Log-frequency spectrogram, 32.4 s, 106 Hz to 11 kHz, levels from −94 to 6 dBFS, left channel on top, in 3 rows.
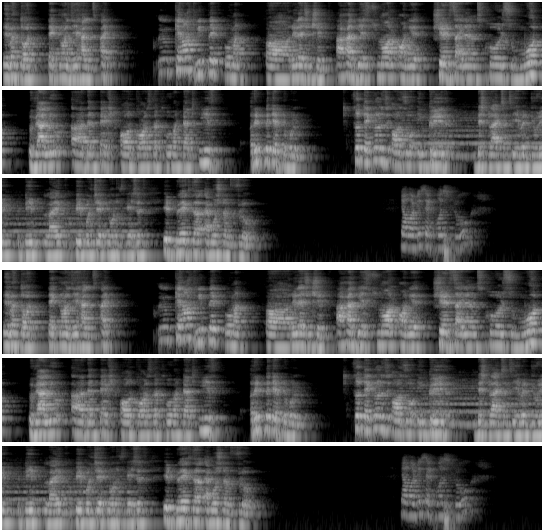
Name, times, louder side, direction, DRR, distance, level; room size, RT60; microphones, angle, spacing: voice 1, 0.0-2.2 3.1-4.8 5.3-10.8 11.3-15.0 15.7-16.7 17.8-19.8 20.2-24.5 24.8-26.6, equal, 10° left, -2 dB, 0.4 m, -31 dB
Bowed string instrument, 18.7-24.3, right 2 dB, 50° right, 0.6 m, -46 dB
voice 2, 29.6-30.9, left 2 dB, 80° left, -1 dB, 1.0 m, -40 dB
3.4 x 2.5 x 3.5 m, 0.72 s
head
